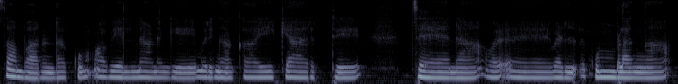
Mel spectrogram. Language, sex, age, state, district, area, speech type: Malayalam, female, 30-45, Kerala, Malappuram, rural, spontaneous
